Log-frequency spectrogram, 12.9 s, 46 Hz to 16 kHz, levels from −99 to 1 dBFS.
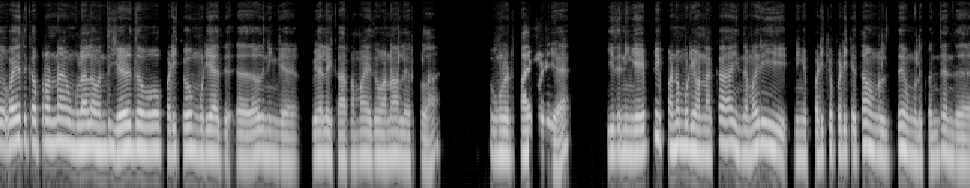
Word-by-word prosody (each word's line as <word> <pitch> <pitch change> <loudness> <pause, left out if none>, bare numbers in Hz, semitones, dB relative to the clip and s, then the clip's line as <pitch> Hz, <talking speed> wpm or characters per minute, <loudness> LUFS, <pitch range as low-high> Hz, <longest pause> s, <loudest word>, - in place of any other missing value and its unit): வயதுக்கு 195 0 +3
அப்புறன்னா 190 +1 +1
உங்களால 165 +1 +4
வந்து 160 +1 +1 0.2
எழுதவோ! 160 -1 +4 0.2
படிக்கவோ! 150 +1 0
முடியாது. 140 -2 0 0.3
அதாவது 130 +4 0
நீங்க 125 -2 -5 0.4
வேலை 130 0 0
காரணமா 120 +2 -4
எது 130 - -4
வேணாலும் 125 -1 -1
இருக்கலாம். 120 +3 -8 0.8
உங்களோட 135 -1 +2
தாய்மொழிய, 350 - 0 0.8
இத 145 +1 -1
நீங்க 140 0 +1
எப்டி 160 +9 -2
பண்ண 165 +1 +4
முடியும்னாக்கா, 150 +1 +1 0.2
இந்தமாரி 155 +5 +1 0.4
நீங்க 130 -1 -3
படிக்க 135 +3 -2
படிக்க 140 -1 -1
தான் 175 -2 +3
உங்களது 135 +2 -2
உங்களுக்கு 120 -2 -4
வந்து 125 +4 -3
அந்த 120 -2 -3
140 Hz, 140 wpm, -23 LUFS, 130-165 Hz, 0.8 s, உங்களால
